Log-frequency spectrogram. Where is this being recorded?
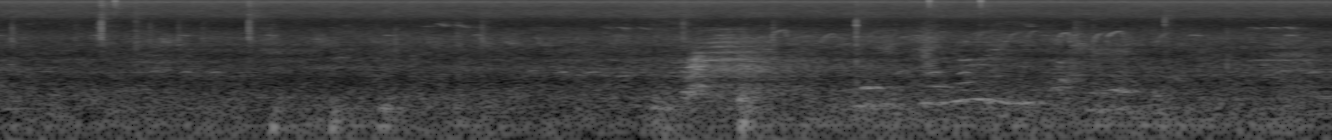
in a park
